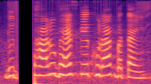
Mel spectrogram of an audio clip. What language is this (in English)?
Bhojpuri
